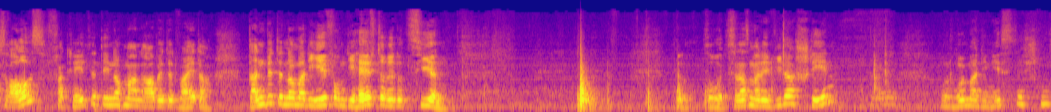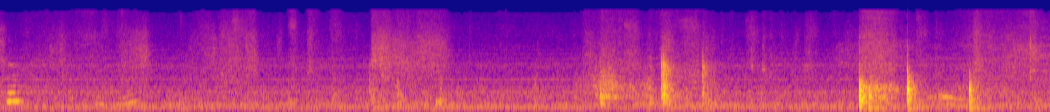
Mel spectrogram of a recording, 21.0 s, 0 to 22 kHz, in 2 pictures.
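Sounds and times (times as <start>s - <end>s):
steady low hum: 0.0s - 21.0s
sharp knocks: 5.8s - 6.9s.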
